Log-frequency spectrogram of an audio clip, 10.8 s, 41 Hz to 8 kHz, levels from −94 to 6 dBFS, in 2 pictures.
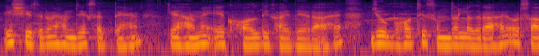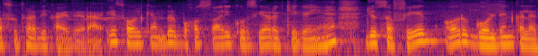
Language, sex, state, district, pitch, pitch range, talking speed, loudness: Hindi, male, Uttar Pradesh, Ghazipur, 125 Hz, 115-135 Hz, 250 wpm, -27 LUFS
